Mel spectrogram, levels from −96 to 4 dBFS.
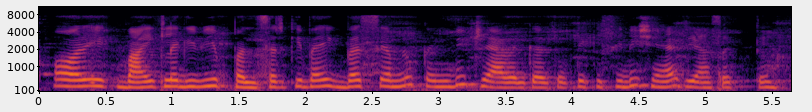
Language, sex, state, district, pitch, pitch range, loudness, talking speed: Hindi, female, Bihar, Muzaffarpur, 225 Hz, 210-245 Hz, -35 LUFS, 275 wpm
